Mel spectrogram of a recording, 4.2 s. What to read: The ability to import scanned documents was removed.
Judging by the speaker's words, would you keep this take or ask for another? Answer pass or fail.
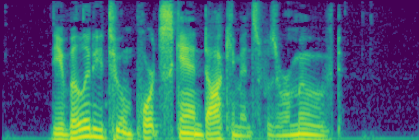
pass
